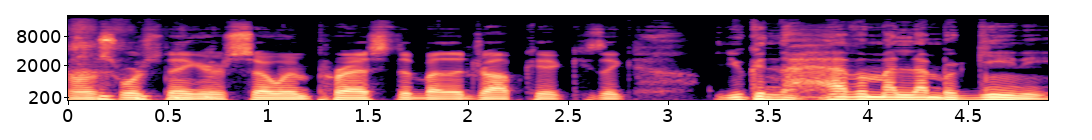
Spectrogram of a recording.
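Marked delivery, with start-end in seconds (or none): 3.2-4.9 put-on Italian accent, lower and slower. Imagining a reaction to a dropkick, the speaker voices Arnold Schwarzenegger, Italian-sounding Schwarzenegger impression. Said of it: "Why does he sound Italian?".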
